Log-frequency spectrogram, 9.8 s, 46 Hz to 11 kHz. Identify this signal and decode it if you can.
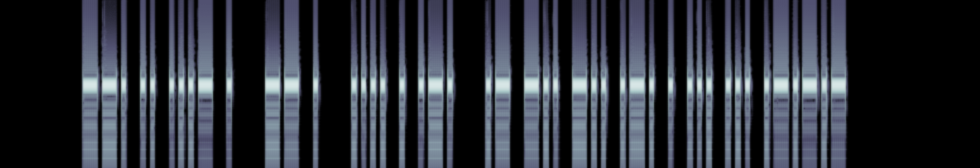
Morse code, heard as a keyed tone, about 25 wpm, 700 Hz. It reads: GIVE ME HER ADDRESS.
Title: Sentences from Top 1000 Words - Review Part 6 - 25wpm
